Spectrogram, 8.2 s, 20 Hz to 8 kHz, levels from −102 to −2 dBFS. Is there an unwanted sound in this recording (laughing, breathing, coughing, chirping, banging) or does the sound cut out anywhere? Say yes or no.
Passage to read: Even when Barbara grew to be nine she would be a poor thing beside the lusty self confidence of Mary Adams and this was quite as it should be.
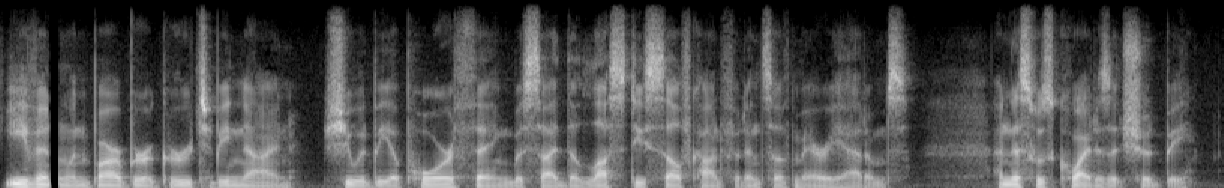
yes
